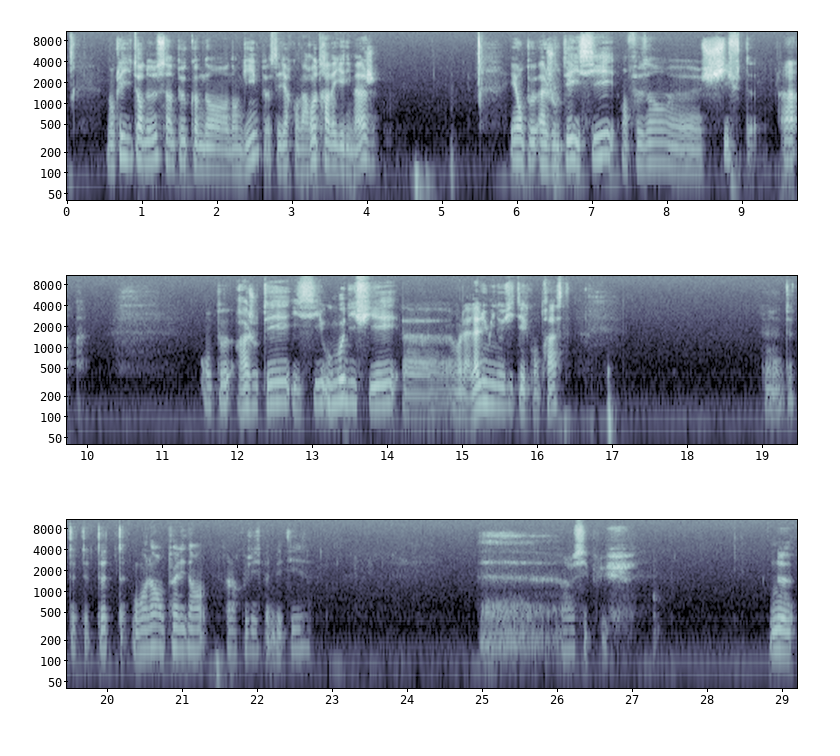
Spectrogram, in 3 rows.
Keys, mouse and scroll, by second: 0.8 click, 2.4 click, 4.1-6.8 scroll up 1, 9.4 shift+a, 20.0 click, 28.3 click.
